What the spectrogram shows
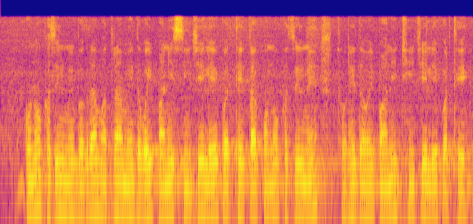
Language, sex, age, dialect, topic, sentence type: Chhattisgarhi, male, 25-30, Northern/Bhandar, agriculture, statement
